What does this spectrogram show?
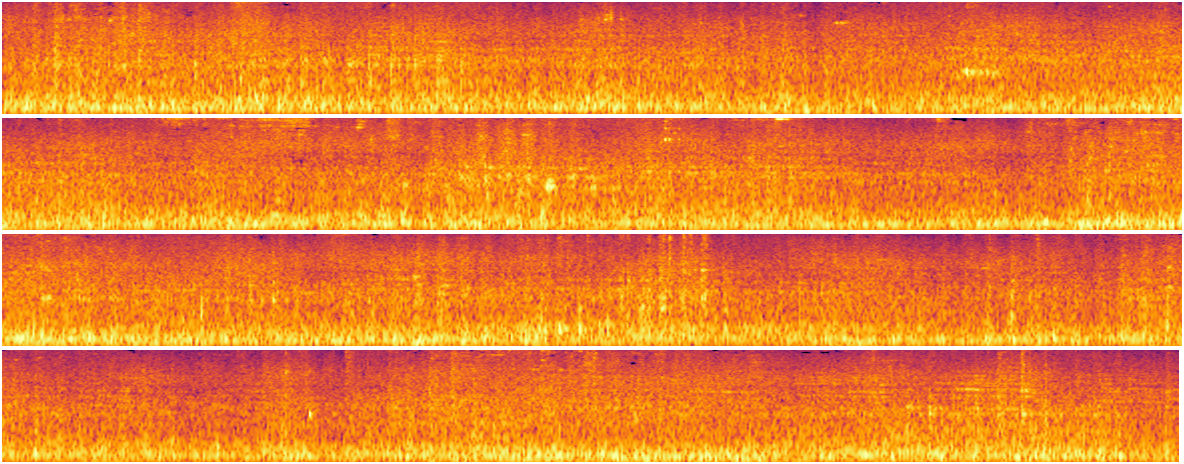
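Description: A long freight train's cars rolling steadily past, the wheels rumbling and clicking over the rails.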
